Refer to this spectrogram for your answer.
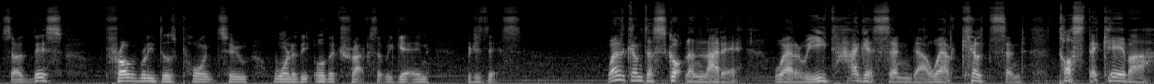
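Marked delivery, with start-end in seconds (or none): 6.1-11.5 really bad, clumsy, put-on Scottish accent. Voicing an unfamiliar track that comes in: really bad scottish accent. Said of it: "that's a really bad Scottish accent".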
